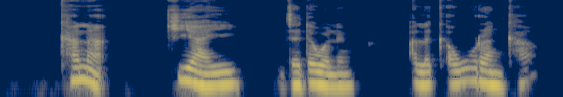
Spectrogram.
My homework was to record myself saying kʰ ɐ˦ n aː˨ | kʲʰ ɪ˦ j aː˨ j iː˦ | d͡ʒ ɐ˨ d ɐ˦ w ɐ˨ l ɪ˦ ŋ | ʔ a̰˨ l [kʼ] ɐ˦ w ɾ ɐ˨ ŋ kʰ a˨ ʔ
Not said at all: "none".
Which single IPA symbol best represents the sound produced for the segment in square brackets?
kʼ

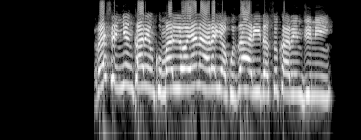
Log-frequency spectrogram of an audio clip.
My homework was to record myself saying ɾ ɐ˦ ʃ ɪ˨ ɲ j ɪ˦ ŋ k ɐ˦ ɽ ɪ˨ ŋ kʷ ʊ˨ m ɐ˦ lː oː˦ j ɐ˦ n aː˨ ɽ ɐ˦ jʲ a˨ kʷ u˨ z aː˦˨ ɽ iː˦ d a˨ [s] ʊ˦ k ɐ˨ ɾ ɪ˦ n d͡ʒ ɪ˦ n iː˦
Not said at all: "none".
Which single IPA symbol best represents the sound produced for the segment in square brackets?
s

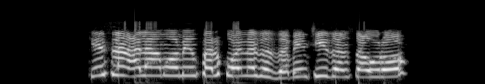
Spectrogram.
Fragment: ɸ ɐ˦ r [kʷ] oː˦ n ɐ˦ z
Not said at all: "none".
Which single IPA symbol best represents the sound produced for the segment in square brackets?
kʷ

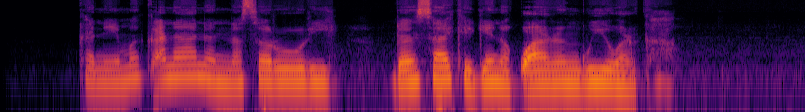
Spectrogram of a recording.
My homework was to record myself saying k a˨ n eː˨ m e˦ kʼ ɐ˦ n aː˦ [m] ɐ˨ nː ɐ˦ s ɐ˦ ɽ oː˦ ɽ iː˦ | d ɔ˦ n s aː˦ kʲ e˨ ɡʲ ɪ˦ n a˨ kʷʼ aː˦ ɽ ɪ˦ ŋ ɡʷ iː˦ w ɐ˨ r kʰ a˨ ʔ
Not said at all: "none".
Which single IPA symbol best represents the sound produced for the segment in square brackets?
n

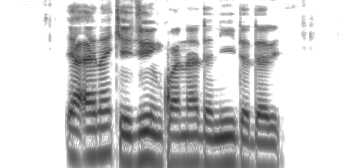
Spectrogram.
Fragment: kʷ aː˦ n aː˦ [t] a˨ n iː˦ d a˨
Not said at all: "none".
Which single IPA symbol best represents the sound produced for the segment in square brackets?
d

